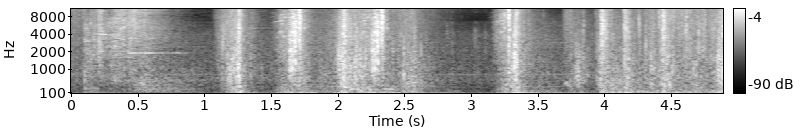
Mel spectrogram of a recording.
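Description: Cartoon hits and whooshes from a fighting game sound in quick bursts.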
